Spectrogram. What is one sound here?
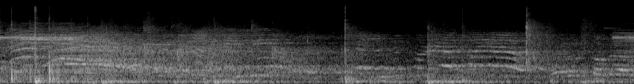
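A volleyball is struck with sharp smacks in a large echoing hall.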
